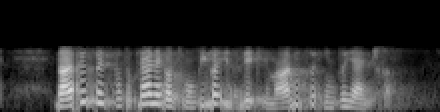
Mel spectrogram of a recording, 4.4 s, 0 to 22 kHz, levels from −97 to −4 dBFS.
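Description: Speech run through a Codec 2 vocoder the whole way: robotic, buzzy resynthesis from sine waves, fitting the 3.2 kbit/s mode, squeezed into roughly 250 Hz to 3.7 kHz, nothing above 3.8 kHz.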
